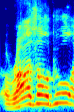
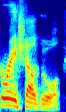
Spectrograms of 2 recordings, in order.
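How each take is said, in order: First: Ra's al Ghul said RAHZ al GOOL. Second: Ra's al Ghul said RAYSH al GOOL; "ay" vowel and sh in Ra's. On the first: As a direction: open "ah" and a z in Ra's. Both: Shown as a demonstration. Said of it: "figure out these pronunciations".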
